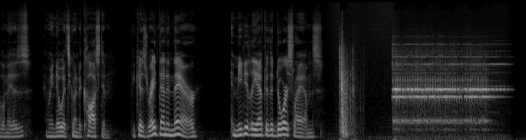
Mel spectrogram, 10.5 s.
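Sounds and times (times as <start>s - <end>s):
speech: 0.0s - 4.0s, 4.6s - 6.5s
telephone ringing: 7.8s - 10.3s.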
